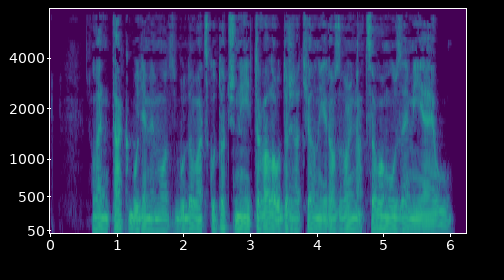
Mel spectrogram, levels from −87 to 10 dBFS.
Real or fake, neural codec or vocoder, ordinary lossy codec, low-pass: real; none; MP3, 32 kbps; 7.2 kHz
